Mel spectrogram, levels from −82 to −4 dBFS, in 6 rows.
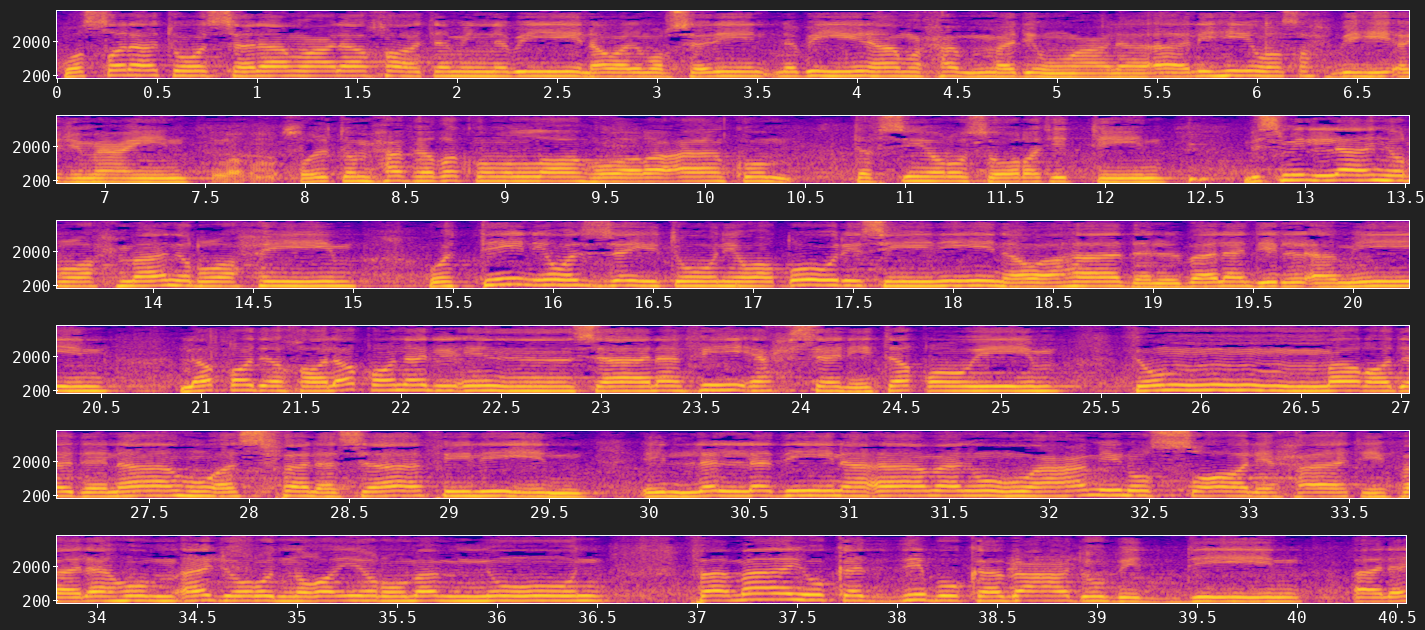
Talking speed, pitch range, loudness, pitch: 80 wpm, 175-200 Hz, -15 LUFS, 190 Hz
